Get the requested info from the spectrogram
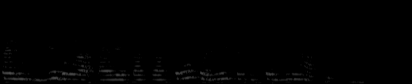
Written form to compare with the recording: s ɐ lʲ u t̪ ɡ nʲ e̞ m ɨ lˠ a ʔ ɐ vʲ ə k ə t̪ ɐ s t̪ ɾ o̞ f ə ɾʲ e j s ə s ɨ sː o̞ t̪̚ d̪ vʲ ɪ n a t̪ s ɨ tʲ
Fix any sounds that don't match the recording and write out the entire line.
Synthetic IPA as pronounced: s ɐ lʲ u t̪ ɡ dʲ e̞ b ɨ lˠ a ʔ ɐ vʲ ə k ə t̪ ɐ s t̪ ɾ o̞ f ə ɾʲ e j s ə ʂ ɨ sː o̞ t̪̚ d̪ vʲ ɪ n a t̪ s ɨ tʲ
